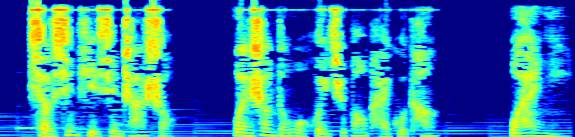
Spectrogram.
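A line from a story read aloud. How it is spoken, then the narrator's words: Tender. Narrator (Chinese): 男人温柔的说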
